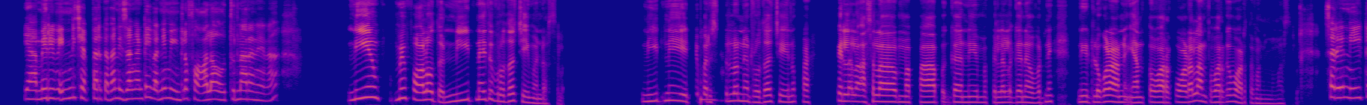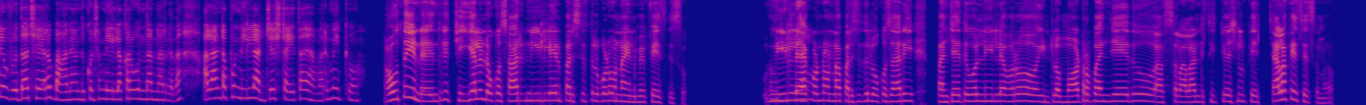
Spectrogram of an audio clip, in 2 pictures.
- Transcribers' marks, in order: in English: "ఫాలో"; in English: "ఫాలో"; other background noise; in English: "ఫేస్"; in English: "మోటర్"; in English: "సిచ్యుయేషన్ ఫేస్"; in English: "ఫేస్"
- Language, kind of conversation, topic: Telugu, podcast, ఇంట్లో నీటిని ఆదా చేయడానికి మనం చేయగల పనులు ఏమేమి?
